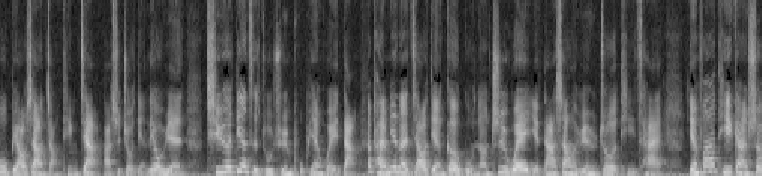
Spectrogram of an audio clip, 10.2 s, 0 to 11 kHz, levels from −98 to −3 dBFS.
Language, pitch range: Chinese, 205-260 Hz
